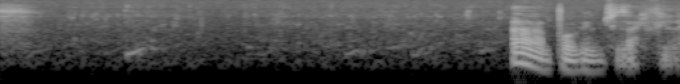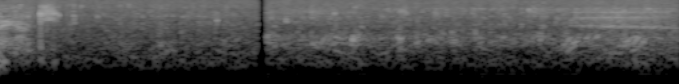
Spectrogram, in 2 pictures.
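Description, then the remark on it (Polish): Water flows with a steady, gentle murmur throughout, soft. A person speaks briefly over it partway through, then the continuous burbling carries on alone. “No jednak woda taka szumiąca trochę, przelewająca się gdzieś uspokaja dosyć mocno.”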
